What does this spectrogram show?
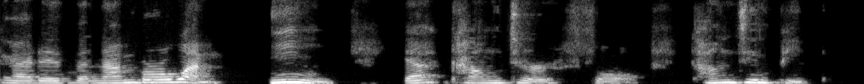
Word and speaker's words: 人: Okay, the first pronunciation, it is nin, nin. Okay, you can use it as a counter for counting people, like how many people. All right, the second one is Jin, Jin, nationality.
